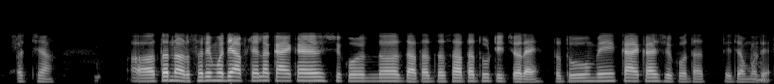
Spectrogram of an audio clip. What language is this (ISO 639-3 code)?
mar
